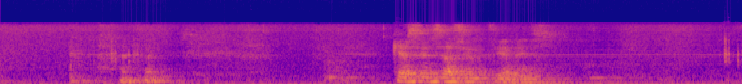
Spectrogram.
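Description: A man laughs softly nearby.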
